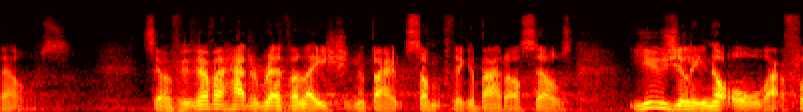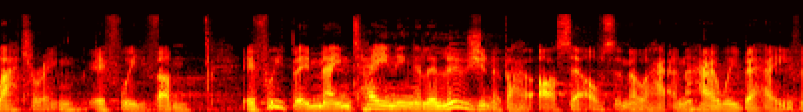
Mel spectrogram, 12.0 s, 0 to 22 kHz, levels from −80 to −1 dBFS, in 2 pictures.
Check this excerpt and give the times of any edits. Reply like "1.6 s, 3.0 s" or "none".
none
